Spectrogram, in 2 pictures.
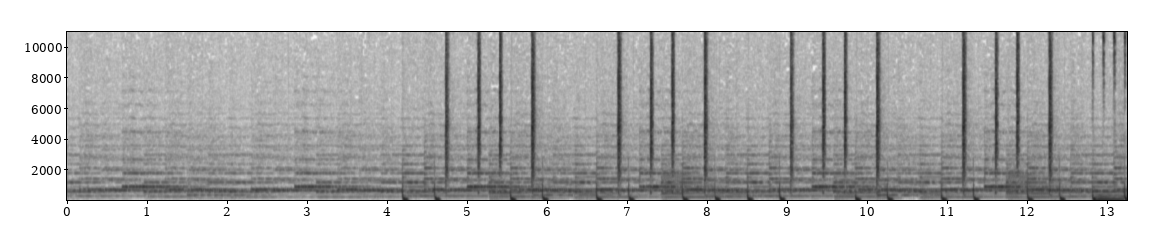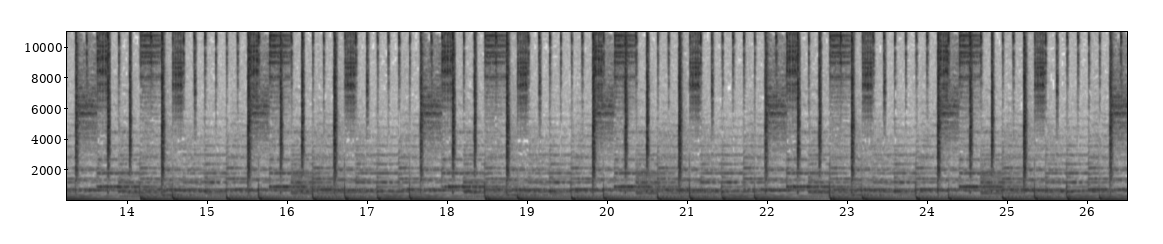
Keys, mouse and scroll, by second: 0.2 scroll down 1, 0.6-1.0 alt+scroll up 2, 1.0-2.4 scroll down 1, 2.4 click, 5.7 Escape, 8.1 click, 12.4 Escape, 14.2 alt+scroll up 1, 14.9-15.7 scroll up 1, 15.9-17.0 alt+scroll up 2, 17.0 click, 20.5 Escape, 21.1 click, 23.8 Escape, 24.8 click.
